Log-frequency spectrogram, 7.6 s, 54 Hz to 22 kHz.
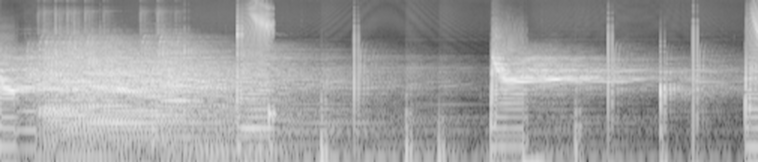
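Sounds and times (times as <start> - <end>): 
Moog synthesizer spring sound: 0.2 - 7.5.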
